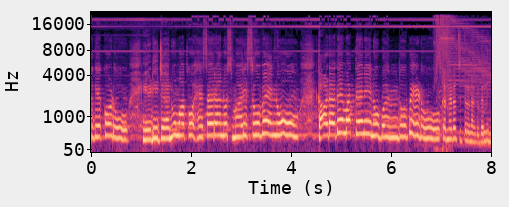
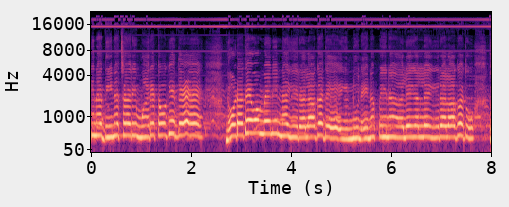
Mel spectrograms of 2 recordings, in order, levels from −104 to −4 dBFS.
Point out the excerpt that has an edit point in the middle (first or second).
first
